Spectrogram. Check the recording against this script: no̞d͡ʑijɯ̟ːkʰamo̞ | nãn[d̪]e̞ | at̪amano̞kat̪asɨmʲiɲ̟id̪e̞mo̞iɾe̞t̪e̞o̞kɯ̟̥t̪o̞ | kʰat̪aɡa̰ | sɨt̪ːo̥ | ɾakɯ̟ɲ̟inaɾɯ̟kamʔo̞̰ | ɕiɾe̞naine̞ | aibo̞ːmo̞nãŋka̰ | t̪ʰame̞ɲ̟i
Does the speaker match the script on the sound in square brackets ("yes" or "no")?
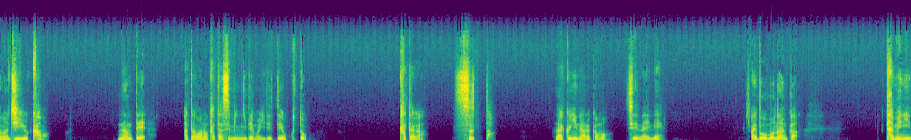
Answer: no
